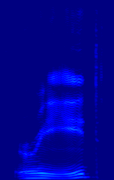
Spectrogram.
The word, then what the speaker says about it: read: So here we said that with EA, they are pronounced differently in different words. So for example, here we pronounce it as sleep, read, and head. Sleep, read, head. So in sleep and read, we have a longer vowel. But with the last one, we have a very short one.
